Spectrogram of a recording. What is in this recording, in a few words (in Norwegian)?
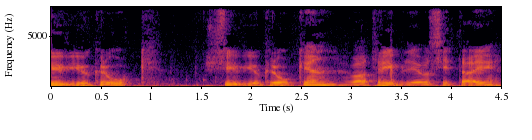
sjyvjukrok, Numedalsmål; Substantiv hankjønn; Sjyvjukroken va trivle o sitta i.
